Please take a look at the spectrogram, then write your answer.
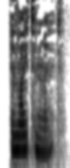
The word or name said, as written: enlightenment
